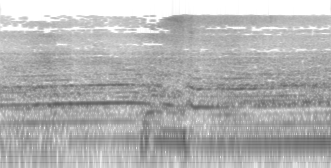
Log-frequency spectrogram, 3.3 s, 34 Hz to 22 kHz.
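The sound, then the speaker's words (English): A nicely prepared Porsche 944 Turbo race car, an ex-Bathurst car, drones loudly on a buzzy engine note, with a short crackling burst midway as the pitch drops, then the engine carries on steadily. “It was very nicely prepared, though. 944 turbo. Complete with pop pops.”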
